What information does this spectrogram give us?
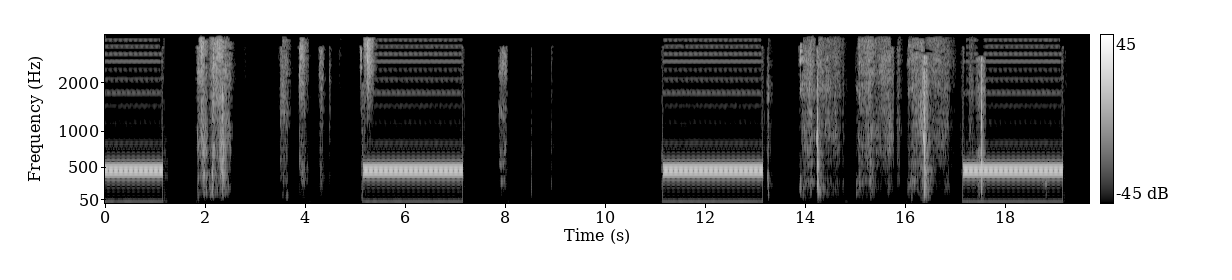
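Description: A telephone line tone sounds while a call is being placed: four long, steady, mid-pitched tones, each about two seconds, separated by gaps filled with clattering handling noise and brief rustles.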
